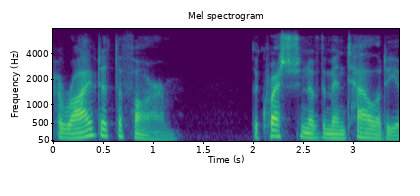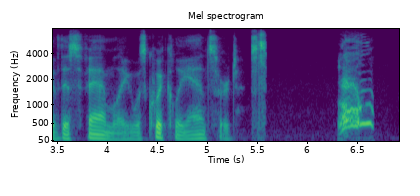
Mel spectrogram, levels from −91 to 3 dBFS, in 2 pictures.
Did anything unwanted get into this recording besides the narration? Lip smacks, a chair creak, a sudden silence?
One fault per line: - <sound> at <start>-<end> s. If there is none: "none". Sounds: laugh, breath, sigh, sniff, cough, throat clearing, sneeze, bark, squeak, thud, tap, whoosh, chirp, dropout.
- laugh at 5.4-5.6 s
- bark at 6.3-6.7 s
